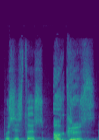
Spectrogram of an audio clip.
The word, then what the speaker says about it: Aukrust: Yo visualizo claramente que es Aukrust. – Pues, ¿por qué no? – Pronunciado así, tal cual. – Aukrust.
